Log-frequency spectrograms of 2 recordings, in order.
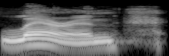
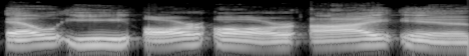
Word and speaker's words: Laren: I'm going to have to say it's Laren, Lerrin. No, it's not Darren, not Larry. It is Laren.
